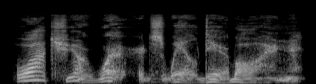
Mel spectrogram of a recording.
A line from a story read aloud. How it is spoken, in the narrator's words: he said in a low, hoarse voice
